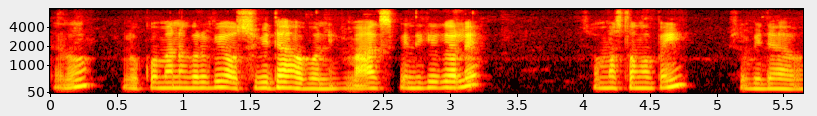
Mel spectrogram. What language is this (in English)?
Odia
